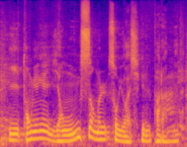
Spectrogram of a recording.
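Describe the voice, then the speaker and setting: Animated man's voice against noticeable background noise. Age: 60s. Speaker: pastor. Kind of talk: sermon.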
